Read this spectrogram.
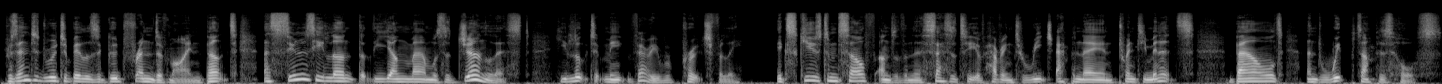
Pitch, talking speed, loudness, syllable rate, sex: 125 Hz, 195 wpm, -21 LUFS, 5.9 syllables/s, male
